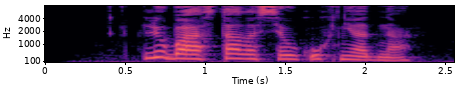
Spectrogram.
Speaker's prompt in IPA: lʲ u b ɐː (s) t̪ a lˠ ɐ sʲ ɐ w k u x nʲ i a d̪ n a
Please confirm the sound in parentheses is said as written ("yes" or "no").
yes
